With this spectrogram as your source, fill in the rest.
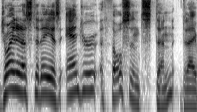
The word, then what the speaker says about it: Thostenson: 10th uh and joining us today is Andrew thonon did I pronounce that last name right he didn't butcher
